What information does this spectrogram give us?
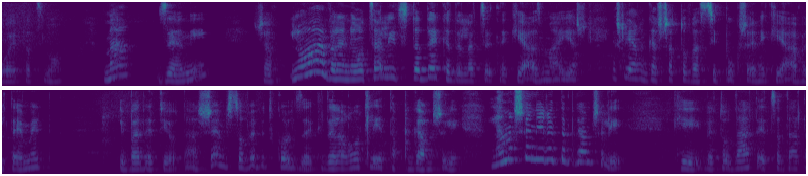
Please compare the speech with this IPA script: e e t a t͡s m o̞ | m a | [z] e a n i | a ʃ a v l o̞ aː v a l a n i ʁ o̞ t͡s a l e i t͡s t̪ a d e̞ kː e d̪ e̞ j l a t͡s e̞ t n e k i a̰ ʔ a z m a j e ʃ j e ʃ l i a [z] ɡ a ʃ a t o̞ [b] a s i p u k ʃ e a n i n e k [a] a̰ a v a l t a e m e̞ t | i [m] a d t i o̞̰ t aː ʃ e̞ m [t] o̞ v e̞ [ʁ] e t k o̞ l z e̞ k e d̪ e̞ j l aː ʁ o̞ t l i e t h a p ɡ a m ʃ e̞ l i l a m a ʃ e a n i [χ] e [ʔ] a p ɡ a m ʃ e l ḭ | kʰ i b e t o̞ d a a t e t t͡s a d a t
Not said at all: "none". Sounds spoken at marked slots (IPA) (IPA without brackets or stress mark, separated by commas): z, ʁ, v, i, b, s, v, ʁ, t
